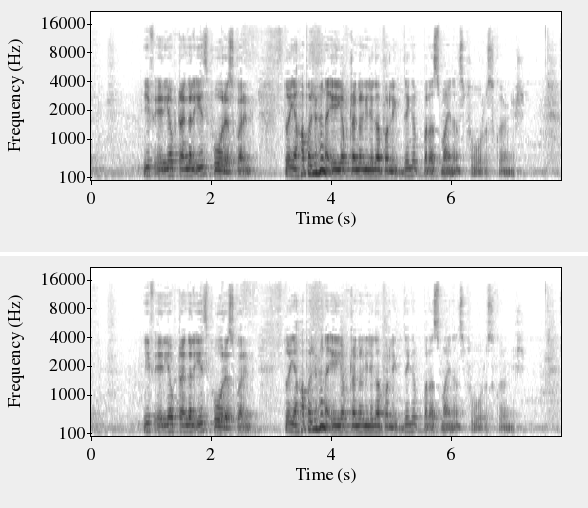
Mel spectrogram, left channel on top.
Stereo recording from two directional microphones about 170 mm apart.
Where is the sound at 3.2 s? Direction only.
20° left (ahead or behind).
